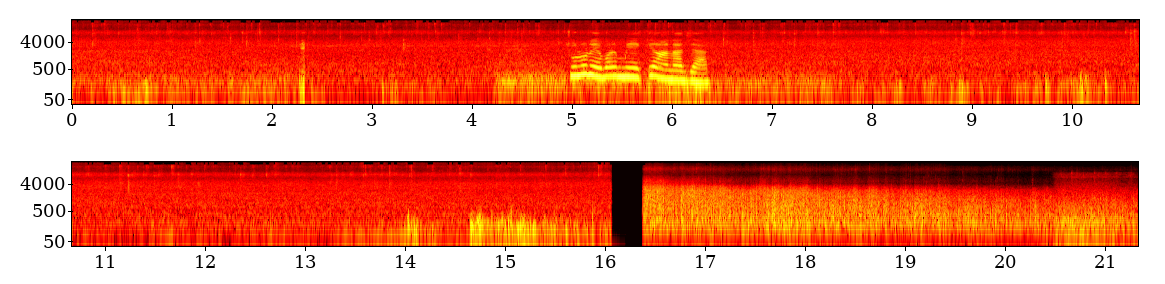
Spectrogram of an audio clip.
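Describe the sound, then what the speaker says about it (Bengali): Heavy, steady downpour of rain drumming on surfaces outdoors during a school pickup, continuous and loud throughout, with someone briefly speaking over it and a louder, rougher burst of rain near the end. "সকাল থেকে যা মুসলধারায় বৃষ্টি পড়ছে"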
